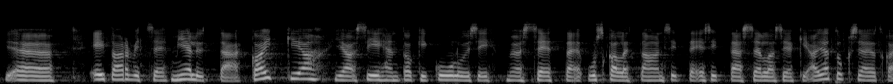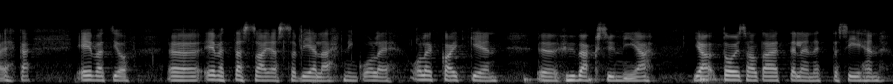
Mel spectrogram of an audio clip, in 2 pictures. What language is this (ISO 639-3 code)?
fin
